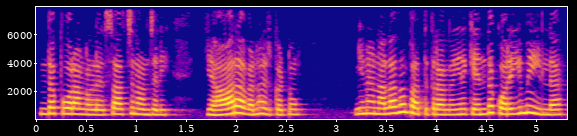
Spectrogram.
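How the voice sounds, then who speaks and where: Very high-voiced young woman, earnest. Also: steady tone, fast talker, fairly bright tone. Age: young adult. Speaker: narrator voicing a young wife. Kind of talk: dramatized story narration.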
